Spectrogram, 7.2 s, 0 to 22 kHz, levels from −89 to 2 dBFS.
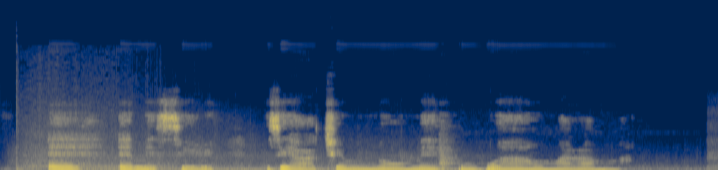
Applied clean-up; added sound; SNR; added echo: none; Boom + Electric guitar; 16 dB; none.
